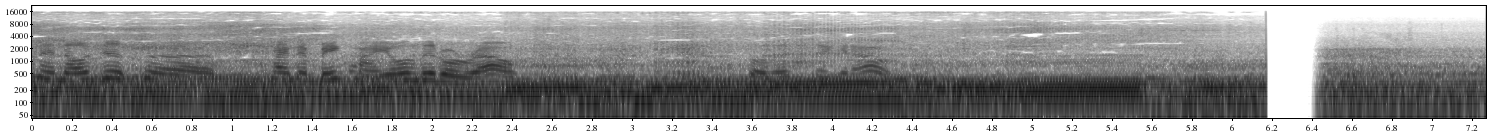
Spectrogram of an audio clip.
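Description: Several quad bike engines rev and whine up and down close by.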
